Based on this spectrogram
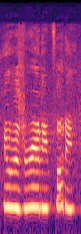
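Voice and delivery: squeaky high voice, giggling through it; high laughing reply. Retold or imitated. Laughing while retelling the joke to a friend. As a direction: pitch way up, laughing at yourself. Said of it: "I was like".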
